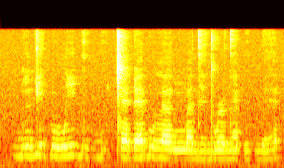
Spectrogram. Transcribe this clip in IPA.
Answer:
ɡ͡bĩɡidɗu wi ɡṳɡ͡bṳ ǀɛɗɛɓu lɜ ŋ͡mɜdɛ̤dwə˞ dɛ̃ʔṳɡ͡bɛ̤

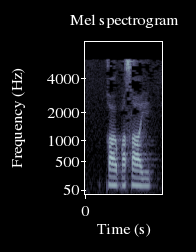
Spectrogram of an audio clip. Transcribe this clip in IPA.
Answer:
qɤbi sˤi

